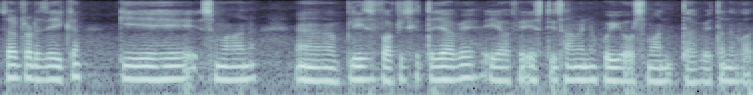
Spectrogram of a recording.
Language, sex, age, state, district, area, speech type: Punjabi, male, 18-30, Punjab, Kapurthala, rural, spontaneous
